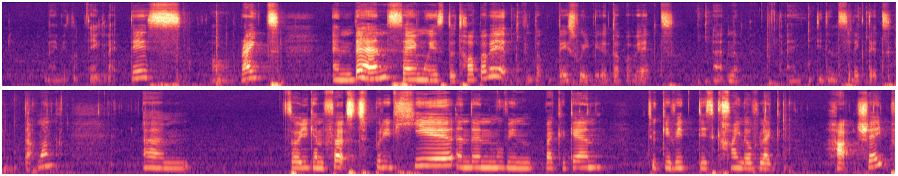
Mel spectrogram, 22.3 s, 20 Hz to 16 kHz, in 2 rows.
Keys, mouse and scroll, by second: 2.4-5.2 middle drag, 5.2 c, 6.7 middle click, 7.1 g, 9.5 c, 11.0-13.2 middle drag, 11.7 g, 16.5 g, 21.6 g.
